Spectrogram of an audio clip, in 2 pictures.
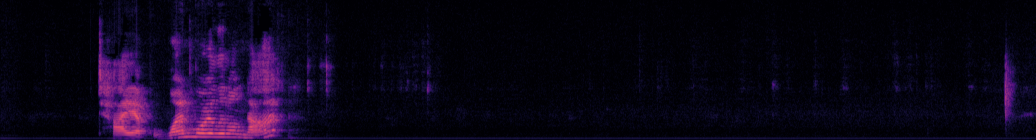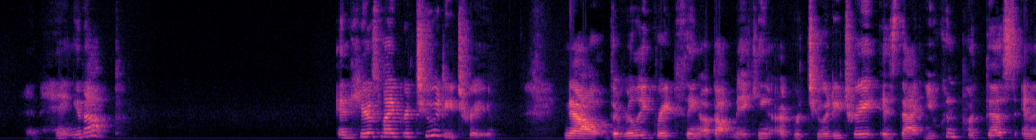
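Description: A young woman speaks calmly and warmly, close by, in bursts with pauses.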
